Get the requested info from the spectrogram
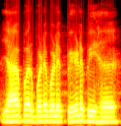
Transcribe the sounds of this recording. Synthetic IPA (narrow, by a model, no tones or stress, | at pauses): jɐɦãpɐɾbɐɽebɐɽepeːɽbʱiɦɛː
